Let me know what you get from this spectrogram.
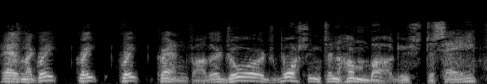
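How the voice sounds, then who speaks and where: A man's voice: mid-range voice, very animated, a little slow, highs cut off, slight background noise, voice pushed up. A man doing a pompous blustering old humbug. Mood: boastful. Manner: bombastic, boastful declaiming.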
